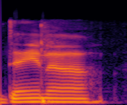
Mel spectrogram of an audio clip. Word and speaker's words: Dayna: And Dayna, my dad did some interesting things to the spelling of my first name.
